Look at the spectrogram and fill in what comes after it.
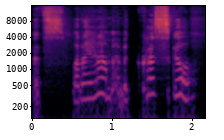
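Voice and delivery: sobbing through the words, very high voice. A storyteller voices a crying cresco asked its name by a player: crying while speaking. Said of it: "And she just keeps crying".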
